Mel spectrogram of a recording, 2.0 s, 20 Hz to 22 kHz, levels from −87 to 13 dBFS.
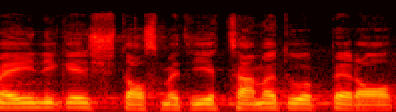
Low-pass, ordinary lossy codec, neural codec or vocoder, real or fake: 14.4 kHz; none; none; real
